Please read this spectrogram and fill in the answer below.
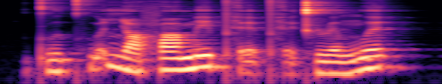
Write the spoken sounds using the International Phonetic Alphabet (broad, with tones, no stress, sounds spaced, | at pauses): kʷʼ e˨ kʷʰ ɑ̰˥ ʎ ɑ˨ f ɑ˦ m e˥ pʰ ɛ̰˨ pʰ ɛ̰˨ kʰ ɹ ɛ˨ ŋʷ ɛ˥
